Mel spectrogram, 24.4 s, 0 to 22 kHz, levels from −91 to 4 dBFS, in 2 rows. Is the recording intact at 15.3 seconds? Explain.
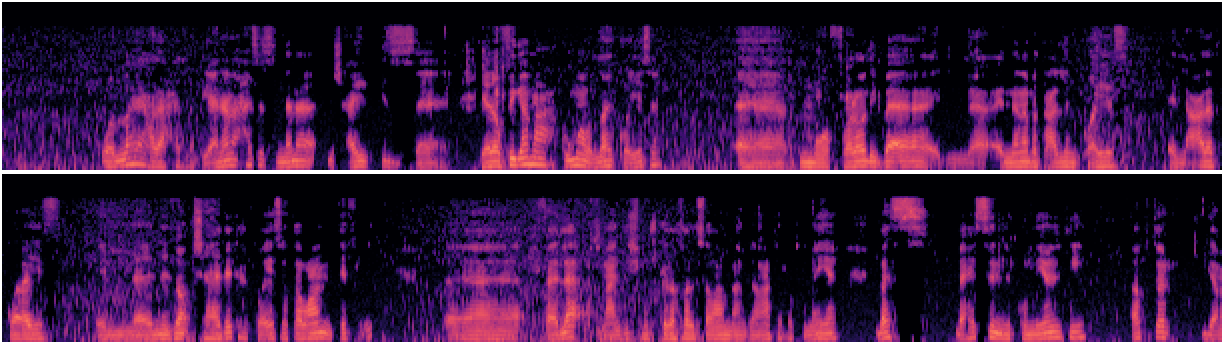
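No, 15.3 seconds falls inside a stretch where overdone noise removal runs through the whole clip, so that moment carries the same damage as everywhere else. The noise reducer was pushed too hard: any frequency band sitting close to its noise estimate gets pulled way down or dropped entirely, and softer parts of the speech get caught in that too. You hear it as a background that drops and breaks up into little twinkling specks.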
